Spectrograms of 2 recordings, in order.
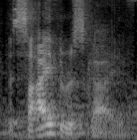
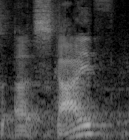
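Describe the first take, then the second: First: "scythe" first said sigh-th, then with a k; pronouncing scythe. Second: "scythe" said with a hard k, like skythe, rising; pronouncing scythe. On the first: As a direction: weigh "scythe" as sigh-th against skythe. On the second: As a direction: try "scythe" as skythe with a questioning rise. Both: Shown as a demonstration.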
